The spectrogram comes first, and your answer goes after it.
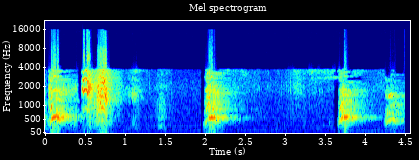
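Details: Kangal dog, described as a Kurdish fighting Kangal, letting out a few deep, harsh barks spaced over several seconds, with short pauses of near quiet between them.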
